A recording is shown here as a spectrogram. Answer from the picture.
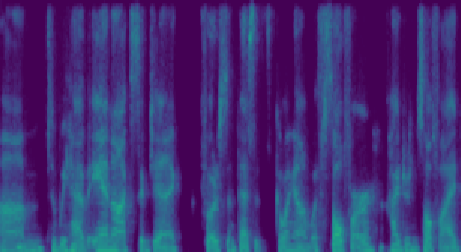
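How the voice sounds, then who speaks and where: Over a quiet background, the speaker moves at a fairly quick pace with vocal fry. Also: woman. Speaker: mycologist giving a talk. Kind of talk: lecture.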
